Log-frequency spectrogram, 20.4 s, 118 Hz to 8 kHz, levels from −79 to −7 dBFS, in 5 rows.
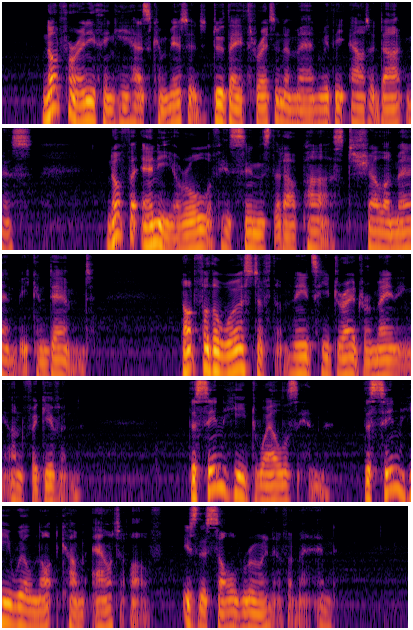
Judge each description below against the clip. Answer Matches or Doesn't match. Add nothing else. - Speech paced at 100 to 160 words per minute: Doesn't match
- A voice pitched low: Matches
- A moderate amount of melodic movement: Matches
